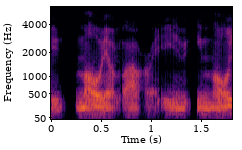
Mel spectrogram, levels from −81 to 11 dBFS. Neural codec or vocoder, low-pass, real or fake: autoencoder, 44.1 kHz, a latent of 192 numbers a frame, MeloTTS; 5.4 kHz; fake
